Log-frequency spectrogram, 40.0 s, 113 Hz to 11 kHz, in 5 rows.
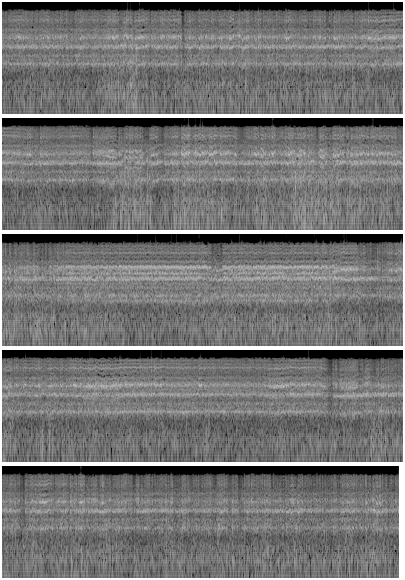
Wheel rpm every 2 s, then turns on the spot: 230, 230, 230, 230, 230, 220, 230, 230, 210, 210, 210, 220, 220, 230, 230, 220, 230, 230, 230, 230.
none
